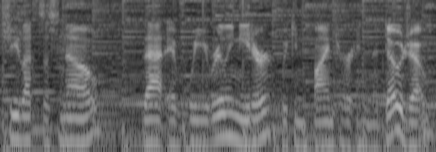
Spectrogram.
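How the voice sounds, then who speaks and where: A man's voice: medium pitch, fairly even intonation, normal speed. Sarcastic man recapping over music. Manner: sarcastic, profane. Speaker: host of visual novel reaction summaries. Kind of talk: casual comedic recap narration.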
